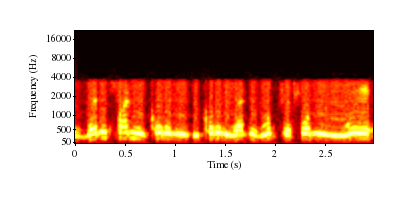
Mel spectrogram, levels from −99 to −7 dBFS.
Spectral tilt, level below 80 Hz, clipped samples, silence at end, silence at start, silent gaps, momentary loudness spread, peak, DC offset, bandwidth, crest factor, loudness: -10.5 dB/octave; -76 dBFS; under 0.1%; 0 s; 0 s; none; 4 LU; -4 dBFS; under 0.1%; 3.7 kHz; 12 dB; -16 LUFS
